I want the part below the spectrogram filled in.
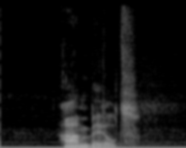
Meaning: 1. anvil (block used in blacksmithing) 2. incus (bone)
- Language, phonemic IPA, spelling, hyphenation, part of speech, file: Dutch, /ˈaːmˌbeːlt/, aambeeld, aam‧beeld, noun, Nl-aambeeld.ogg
